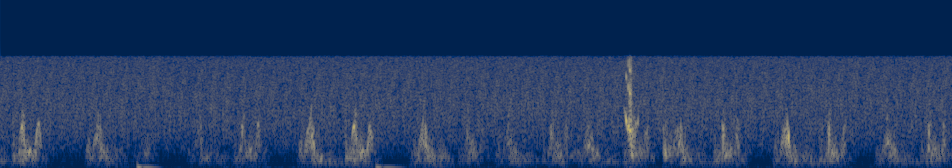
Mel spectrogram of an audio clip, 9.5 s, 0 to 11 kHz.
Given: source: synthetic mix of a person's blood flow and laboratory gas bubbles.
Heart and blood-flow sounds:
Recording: Doppler ultrasound of blood flow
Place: precordium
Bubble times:
6.22-6.39 s: bubbles
6.62-6.74 s: bubbles
From the record:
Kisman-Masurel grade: 113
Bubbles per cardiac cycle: 1 to 2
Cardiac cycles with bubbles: 1 to 10%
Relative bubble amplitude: loud (0.450 to 0.775)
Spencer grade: 1 (occasional bubble signal discernible with the cardiac motion signal, with majority of cardiac periods free of bubbles)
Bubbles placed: anywhere in the cardiac cycle

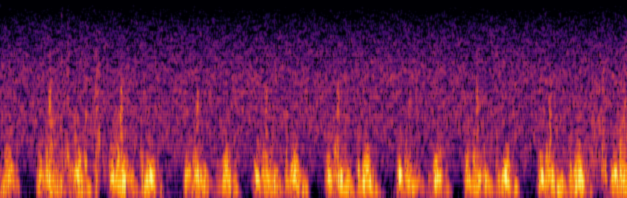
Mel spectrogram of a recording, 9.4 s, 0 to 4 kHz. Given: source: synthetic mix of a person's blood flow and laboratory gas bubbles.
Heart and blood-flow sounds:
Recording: Doppler ultrasound of blood flow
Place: precordium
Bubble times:
0.88-1.18 s: bubbles
1.23-1.33 s: bubbles
1.46-1.53 s: bubbles
1.68-1.92 s: bubbles
8.98-9.13 s: bubbles
9.26-9.39 s: bubbles
From the record:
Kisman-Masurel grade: 221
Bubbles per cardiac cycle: several, 3 to 8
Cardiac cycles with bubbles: 10 to 50%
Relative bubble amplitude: barely perceptible (0.100 to 0.250)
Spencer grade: 2 (many but less than half of the cardiac periods contain bubble signals, singularly or in groups)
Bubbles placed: only in the low amplitude regions of the cardiac cycle

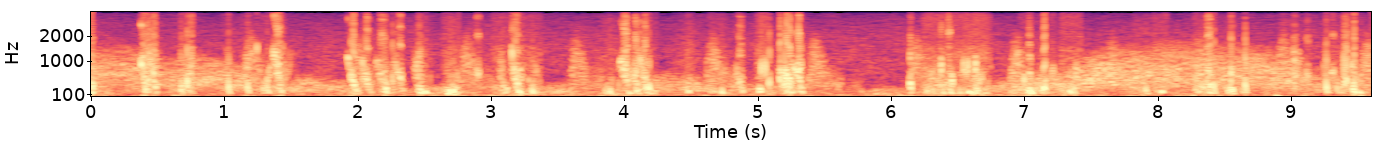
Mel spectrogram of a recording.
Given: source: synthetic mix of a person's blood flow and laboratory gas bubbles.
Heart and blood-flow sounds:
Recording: Doppler ultrasound of blood flow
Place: subclavian vein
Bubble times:
0.00-0.17 s: bubbles
0.35-0.54 s: bubbles
0.64-0.78 s: bubbles
0.99-1.07 s: bubbles
1.13-1.58 s: bubbles
1.91-2.37 s: bubbles
2.41-2.56 s: bubbles
2.63-2.75 s: bubbles
2.88-2.93 s: bubbles
3.00-3.38 s: bubbles
3.83-4.23 s: bubbles
4.46-4.51 s: bubbles
4.61-4.76 s: bubbles
4.82-4.91 s: bubbles
4.97-5.10 s: bubbles
5.13-5.36 s: bubbles
6.11-6.18 s: bubbles
6.21-6.75 s: bubbles
6.96-7.24 s: bubbles
7.27-7.43 s: bubbles
7.80-8.09 s: bubbles
8.25-8.71 s: bubbles
8.98-9.14 s: bubbles
9.23-9.60 s: bubbles
From the record:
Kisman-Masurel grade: 232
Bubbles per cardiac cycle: several, 3 to 8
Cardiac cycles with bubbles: 50 to 99%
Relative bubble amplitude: moderate (0.250 to 0.450)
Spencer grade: 3 (all of the cardiac periods contain showers or single bubble signals, but not dominating or overriding the cardiac motion signals)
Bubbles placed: anywhere in the cardiac cycle

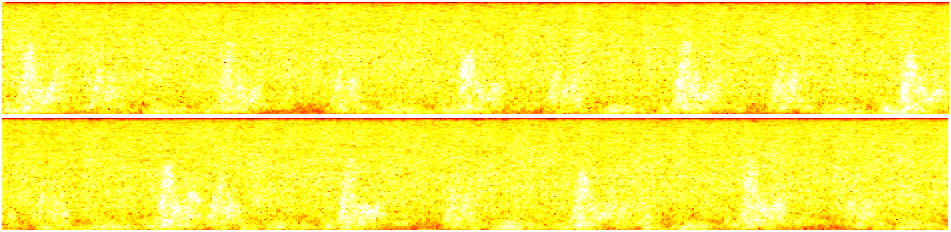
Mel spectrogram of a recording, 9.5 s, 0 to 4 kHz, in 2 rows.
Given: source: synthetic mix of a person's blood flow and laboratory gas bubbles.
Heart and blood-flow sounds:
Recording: Doppler ultrasound of blood flow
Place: precordium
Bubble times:
1.03-1.11 s: bubbles
4.61-4.80 s: bubbles
6.36-6.54 s: bubbles
From the record:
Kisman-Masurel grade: 121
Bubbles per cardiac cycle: 1 to 2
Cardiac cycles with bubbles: 10 to 50%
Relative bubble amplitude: barely perceptible (0.100 to 0.250)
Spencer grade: 2 (many but less than half of the cardiac periods contain bubble signals, singularly or in groups)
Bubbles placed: anywhere in the cardiac cycle

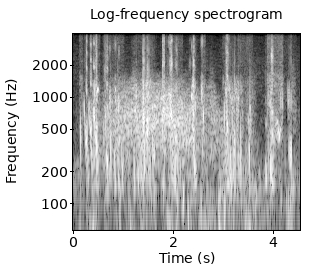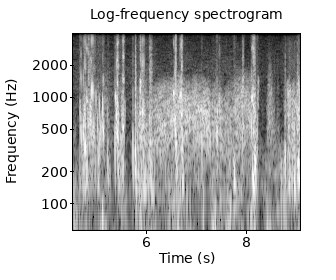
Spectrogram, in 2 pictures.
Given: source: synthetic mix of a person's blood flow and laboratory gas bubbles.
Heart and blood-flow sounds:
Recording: Doppler ultrasound of blood flow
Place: subclavian vein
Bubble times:
0.11-0.53 s: bubbles
0.59-1.02 s: bubbles
1.16-1.66 s: bubbles
1.74-2.18 s: bubbles
2.30-2.50 s: bubbles
2.54-2.64 s: bubbles
2.98-3.59 s: bubbles
3.83-4.46 s: bubbles
4.67-5.17 s: bubbles
5.21-5.28 s: bubbles
5.35-5.58 s: bubbles
5.70-6.18 s: bubbles
6.51-6.80 s: bubbles
7.08-7.13 s: bubbles
7.38-7.48 s: bubbles
7.72-7.81 s: bubbles
7.90-7.96 s: bubbles
8.06-8.25 s: bubbles
8.74-9.09 s: bubbles
From the record:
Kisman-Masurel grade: 242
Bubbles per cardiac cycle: several, 3 to 8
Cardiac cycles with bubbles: 100%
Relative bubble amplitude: moderate (0.250 to 0.450)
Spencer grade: 3 (all of the cardiac periods contain showers or single bubble signals, but not dominating or overriding the cardiac motion signals)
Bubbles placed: anywhere in the cardiac cycle

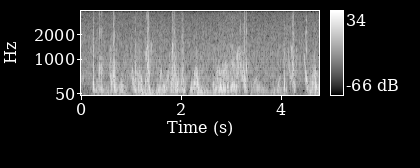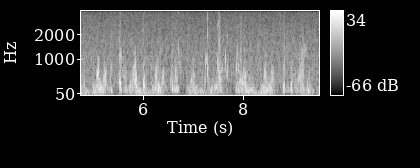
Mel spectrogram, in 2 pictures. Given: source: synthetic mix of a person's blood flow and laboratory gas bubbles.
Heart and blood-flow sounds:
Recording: Doppler ultrasound of blood flow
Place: precordium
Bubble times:
0.22-0.44 s: bubbles
0.56-0.74 s: bubbles
0.99-1.23 s: bubbles
1.26-1.44 s: bubbles
1.75-2.12 s: bubbles
2.65-3.36 s: bubbles
4.04-4.33 s: bubbles
4.44-4.64 s: bubbles
4.80-4.85 s: bubbles
5.33-5.41 s: bubbles
5.50-5.71 s: bubbles
5.97-6.08 s: bubbles
6.25-6.41 s: bubbles
6.53-6.78 s: bubbles
7.21-7.34 s: bubbles
7.46-7.72 s: bubbles
7.84-8.22 s: bubbles
8.78-9.36 s: bubbles
From the record:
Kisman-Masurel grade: 242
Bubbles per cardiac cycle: several, 3 to 8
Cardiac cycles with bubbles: 100%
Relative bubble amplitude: moderate (0.250 to 0.450)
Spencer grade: 3 (all of the cardiac periods contain showers or single bubble signals, but not dominating or overriding the cardiac motion signals)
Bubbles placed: only in the low amplitude regions of the cardiac cycle

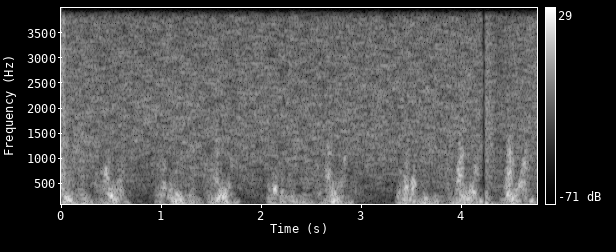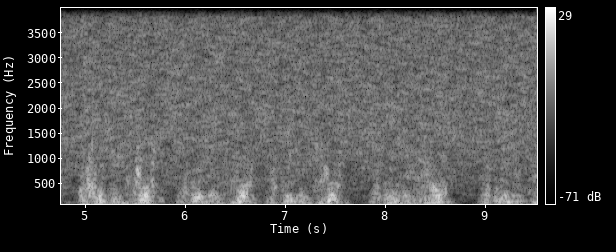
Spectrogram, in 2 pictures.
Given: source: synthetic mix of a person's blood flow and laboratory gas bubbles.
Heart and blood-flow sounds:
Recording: Doppler ultrasound of blood flow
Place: precordium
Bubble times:
0.00-0.31 s: bubbles
5.04-5.11 s: bubbles
8.26-8.46 s: bubbles
8.58-8.64 s: bubbles
From the record:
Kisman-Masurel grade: 122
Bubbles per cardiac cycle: 1 to 2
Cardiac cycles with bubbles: 10 to 50%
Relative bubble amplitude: moderate (0.250 to 0.450)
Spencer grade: 2 (many but less than half of the cardiac periods contain bubble signals, singularly or in groups)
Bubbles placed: only in the low amplitude regions of the cardiac cycle

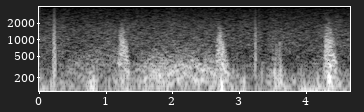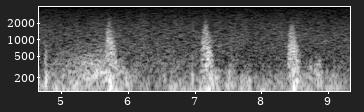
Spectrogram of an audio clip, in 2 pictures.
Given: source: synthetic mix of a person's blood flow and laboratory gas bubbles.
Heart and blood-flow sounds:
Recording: Doppler ultrasound of blood flow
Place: subclavian vein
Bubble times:
3.48-3.67 s: bubbles
From the record:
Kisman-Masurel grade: 111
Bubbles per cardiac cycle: 1 to 2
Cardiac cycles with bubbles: 1 to 10%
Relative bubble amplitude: barely perceptible (0.100 to 0.250)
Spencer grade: 1 (occasional bubble signal discernible with the cardiac motion signal, with majority of cardiac periods free of bubbles)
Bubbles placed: anywhere in the cardiac cycle

